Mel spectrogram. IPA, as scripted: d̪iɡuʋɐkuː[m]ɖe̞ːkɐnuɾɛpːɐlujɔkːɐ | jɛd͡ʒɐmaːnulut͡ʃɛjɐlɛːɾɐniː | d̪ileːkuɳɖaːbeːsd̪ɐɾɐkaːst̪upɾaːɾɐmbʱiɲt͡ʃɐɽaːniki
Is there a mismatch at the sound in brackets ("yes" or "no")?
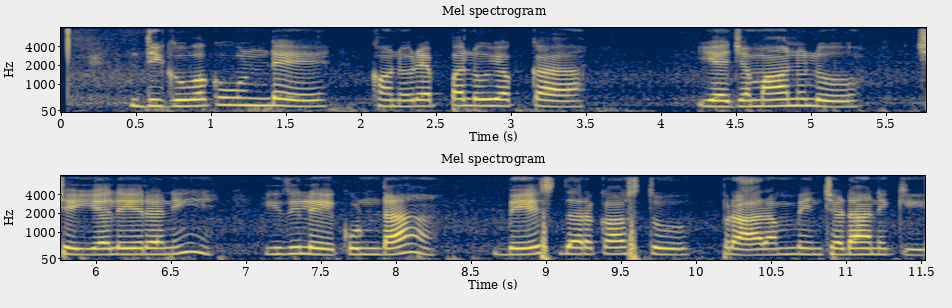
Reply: yes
